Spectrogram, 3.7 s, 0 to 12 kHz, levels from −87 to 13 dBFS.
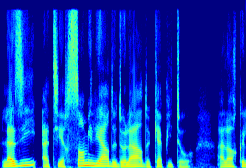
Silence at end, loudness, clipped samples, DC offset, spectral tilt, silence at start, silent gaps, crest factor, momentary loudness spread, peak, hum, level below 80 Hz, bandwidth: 0 s; -22 LUFS; under 0.1%; under 0.1%; -5.5 dB/octave; 0.05 s; none; 14 dB; 14 LU; -8 dBFS; none; -56 dBFS; 12 kHz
